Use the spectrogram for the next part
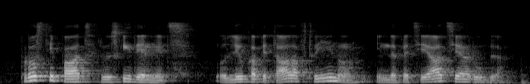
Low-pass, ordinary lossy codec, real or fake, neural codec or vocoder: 7.2 kHz; none; real; none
